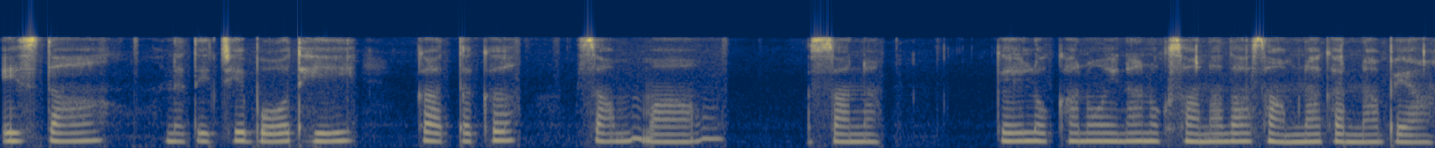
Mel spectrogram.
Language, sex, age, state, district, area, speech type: Punjabi, female, 30-45, Punjab, Shaheed Bhagat Singh Nagar, rural, spontaneous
